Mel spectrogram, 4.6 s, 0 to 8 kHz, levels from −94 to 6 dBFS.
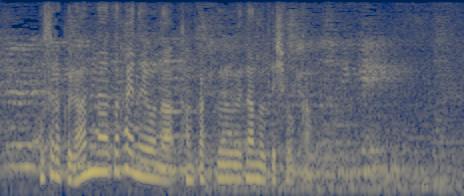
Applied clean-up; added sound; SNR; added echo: none; none; none; none.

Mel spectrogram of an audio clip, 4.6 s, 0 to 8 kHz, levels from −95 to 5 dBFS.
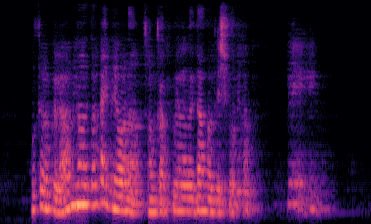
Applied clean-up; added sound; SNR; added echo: neural mask model DeepFilterNet 3.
